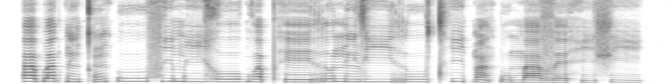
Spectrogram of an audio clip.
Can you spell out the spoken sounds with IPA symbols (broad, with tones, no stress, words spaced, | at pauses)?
a˦ba˦k͡pĩ˨kʼũ˨˦ k͡puː˦fi˦ miː˦ɣoː˦ɡʷa˦ pʰeː˨rʊ˦ nĩ˦ziː˦ruː˦ tʰi˦ɓã˨k͡pu˨ma˨ vɛ˨hi˨ʃi˦˨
